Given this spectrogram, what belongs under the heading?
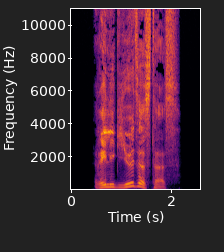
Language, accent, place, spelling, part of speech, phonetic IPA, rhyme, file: German, Germany, Berlin, religiösestes, adjective, [ʁeliˈɡi̯øːzəstəs], -øːzəstəs, De-religiösestes.ogg
- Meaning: strong/mixed nominative/accusative neuter singular superlative degree of religiös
